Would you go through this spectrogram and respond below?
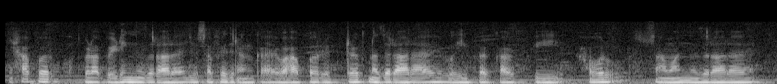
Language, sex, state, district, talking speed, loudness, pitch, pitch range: Hindi, male, Chhattisgarh, Balrampur, 245 wpm, -17 LUFS, 100 Hz, 95-105 Hz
